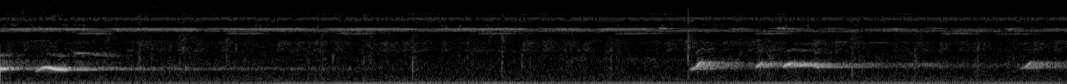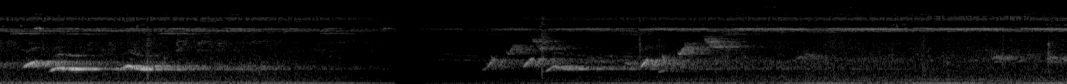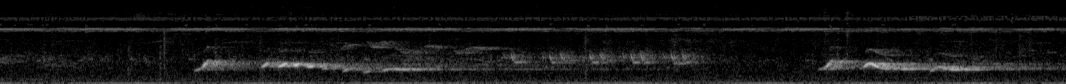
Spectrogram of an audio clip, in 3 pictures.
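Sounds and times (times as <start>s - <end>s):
bird calling: 0.0s - 3.8s, 6.8s - 13.5s, 23.3s - 28.4s, 29.6s - 32.0s
high-pitched insect drone: 0.0s - 14.6s.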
